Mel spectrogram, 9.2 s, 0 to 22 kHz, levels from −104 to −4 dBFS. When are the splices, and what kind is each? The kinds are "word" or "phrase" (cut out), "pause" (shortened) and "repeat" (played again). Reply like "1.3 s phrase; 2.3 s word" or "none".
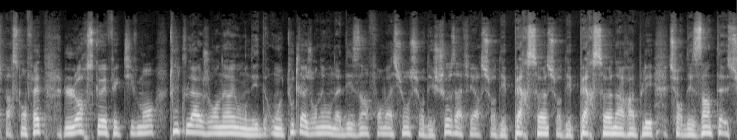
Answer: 2.1 s pause; 6.8 s repeat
